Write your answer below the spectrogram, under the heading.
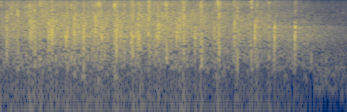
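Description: An audience at a memorial gathering breaks into steady applause to thank a colleague who organized the event, many hands clapping in a dense, crackling patter that holds at an even level for several seconds before thinning slightly at the end. No one speaks.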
